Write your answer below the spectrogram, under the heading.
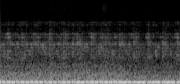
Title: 1993 Ford Ranger 3.0 v6 idling with a slight misfire, along with a little rev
